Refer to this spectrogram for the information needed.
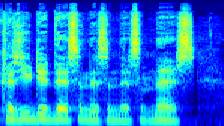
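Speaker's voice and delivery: usual speaking voice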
